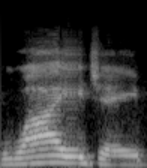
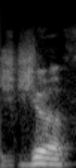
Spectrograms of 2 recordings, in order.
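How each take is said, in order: First: The J is said like an English y. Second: The J is said as a soft French zh. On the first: The speaker calls it wrong. "not the Y J" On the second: The speaker calls it right. "but the Je French J"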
